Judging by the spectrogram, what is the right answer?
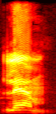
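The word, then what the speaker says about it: lamb: এ এম পি ল্যাম্প, এল এ এম বিতে কিন্তু be silent, আমরা এই পড়ে এলাম এখানে, তাহলে এল এ এম বি ল্যাম্প, এটি ল্যাম্প এবং এটি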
